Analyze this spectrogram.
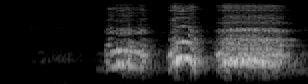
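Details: Wild red junglefowl crow: three raspy, harmonic bursts over about one second, the last the longest and held steady, against a silent background.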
